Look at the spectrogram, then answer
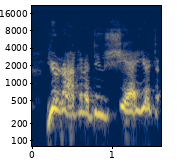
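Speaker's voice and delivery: acted, very high, shrill, loud taunting scream. Retelling how a woman at the dart line heckled: imitating a woman screaming. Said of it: "one lady literally screaming at me".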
